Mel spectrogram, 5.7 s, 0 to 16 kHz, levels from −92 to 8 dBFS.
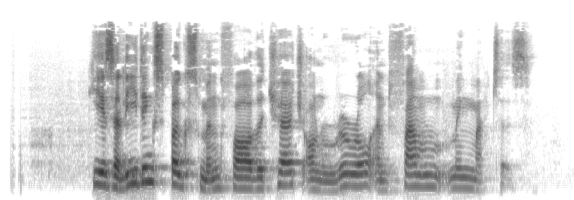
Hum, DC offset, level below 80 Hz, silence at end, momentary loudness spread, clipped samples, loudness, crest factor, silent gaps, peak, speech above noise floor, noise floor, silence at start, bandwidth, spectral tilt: none; under 0.1%; -80 dBFS; 0.5 s; 16 LU; under 0.1%; -25 LUFS; 22 dB; none; -4 dBFS; 35 dB; -61 dBFS; 0.9 s; 11.5 kHz; -2.5 dB/octave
